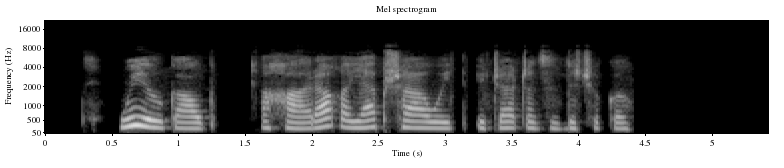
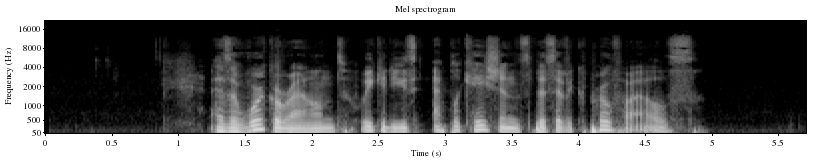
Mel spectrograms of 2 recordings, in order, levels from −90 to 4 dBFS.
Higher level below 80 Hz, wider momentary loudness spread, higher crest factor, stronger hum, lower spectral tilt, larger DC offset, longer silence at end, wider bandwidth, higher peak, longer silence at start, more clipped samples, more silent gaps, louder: second, -78 dBFS vs -40 dBFS; first, 17 LU vs 10 LU; about the same, 18 dB vs 18 dB; neither; second, -4.5 dB/octave vs -7.5 dB/octave; neither; first, 1.05 s vs 0.85 s; second, 7.8 kHz vs 12.5 kHz; second, -6 dBFS vs 0 dBFS; second, 0.55 s vs 1.25 s; neither; first, 1.31-1.53 s, 3.18-3.22 s vs none; second, -23 LUFS vs -19 LUFS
